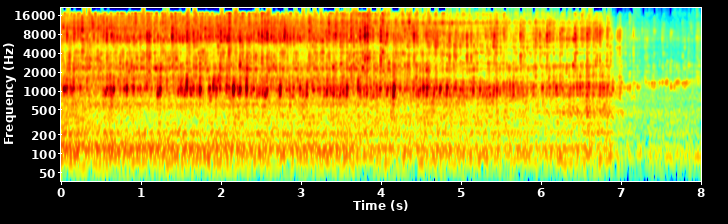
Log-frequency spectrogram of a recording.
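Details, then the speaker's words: Refurbished DeLonghi Magnifica XS with a replaced water pump: a smooth, even hiss of hot water dispensing for about seven seconds, with no sputter or pump rattle. Normal hot water dispensing. "now let's test the hot water or the machine nice steady stream from now the one"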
